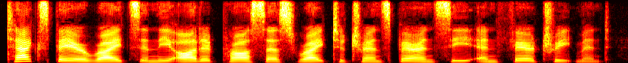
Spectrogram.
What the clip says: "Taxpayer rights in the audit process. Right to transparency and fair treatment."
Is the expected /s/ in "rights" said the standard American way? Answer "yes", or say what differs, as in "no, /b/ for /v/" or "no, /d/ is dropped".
yes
